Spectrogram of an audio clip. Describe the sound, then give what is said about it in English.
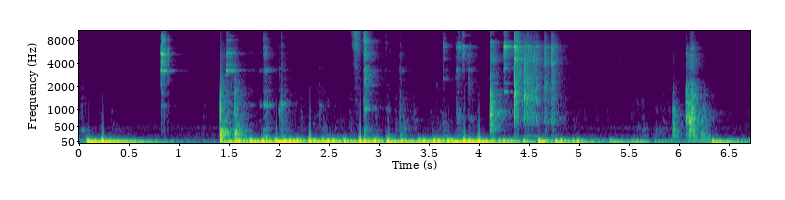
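A container of wheat beer being opened: a series of metallic clicks and handling clatter, a sharp crack, then a brief fizzy hiss, with no talking. “Let's open it up and see what we got.”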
